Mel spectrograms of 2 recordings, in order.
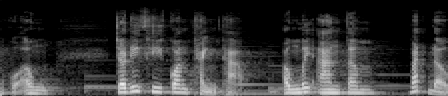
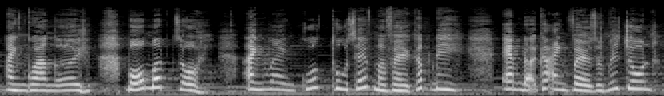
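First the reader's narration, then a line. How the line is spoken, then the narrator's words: Tearful voice over phone. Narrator (Vietnamese): Cô em gái điện thoại sang mếu máo nói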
